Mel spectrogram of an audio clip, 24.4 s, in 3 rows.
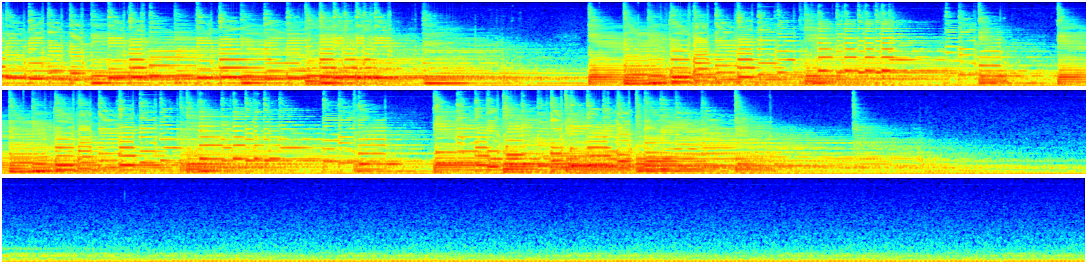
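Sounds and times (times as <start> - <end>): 
allegro in F major keyboard piece: 0.0 - 16.8.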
